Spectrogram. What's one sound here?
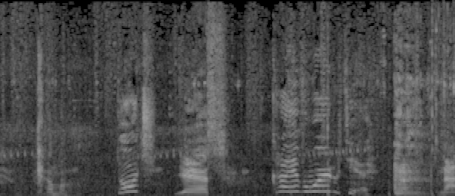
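A young woman speaks with urgency nearby.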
